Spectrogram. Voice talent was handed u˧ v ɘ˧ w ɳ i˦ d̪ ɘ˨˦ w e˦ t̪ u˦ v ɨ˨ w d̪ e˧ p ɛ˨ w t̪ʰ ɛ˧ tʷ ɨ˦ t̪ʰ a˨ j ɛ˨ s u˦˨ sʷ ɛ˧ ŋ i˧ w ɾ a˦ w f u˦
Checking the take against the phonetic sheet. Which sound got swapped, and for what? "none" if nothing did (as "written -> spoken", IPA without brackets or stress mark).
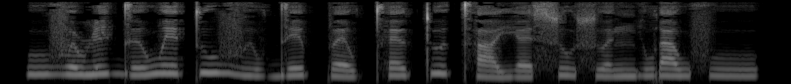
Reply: none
